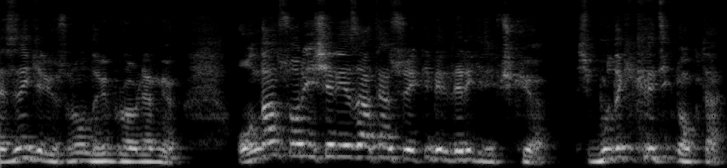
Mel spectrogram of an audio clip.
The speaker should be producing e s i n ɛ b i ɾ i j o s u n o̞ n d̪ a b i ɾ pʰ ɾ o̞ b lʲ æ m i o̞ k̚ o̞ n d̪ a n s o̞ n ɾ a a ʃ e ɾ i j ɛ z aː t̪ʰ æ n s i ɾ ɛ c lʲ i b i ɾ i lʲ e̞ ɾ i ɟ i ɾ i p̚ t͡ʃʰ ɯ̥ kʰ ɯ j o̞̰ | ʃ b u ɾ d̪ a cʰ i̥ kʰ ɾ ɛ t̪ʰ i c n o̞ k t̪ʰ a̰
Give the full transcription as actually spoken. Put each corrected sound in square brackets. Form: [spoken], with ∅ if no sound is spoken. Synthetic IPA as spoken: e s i n ɛ [ɟ] i ɾ i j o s u n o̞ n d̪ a b i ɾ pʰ ɾ o̞ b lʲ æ m [j] o̞ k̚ o̞ n d̪ a n s o̞ n ɾ a [i] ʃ e ɾ i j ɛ z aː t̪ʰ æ n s [y] ɾ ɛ c lʲ i b i ɾ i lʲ e̞ ɾ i ɟ i ɾ i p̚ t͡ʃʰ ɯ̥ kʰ ɯ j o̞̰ | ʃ b u ɾ d̪ a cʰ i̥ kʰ ɾ [i] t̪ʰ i c n o̞ k t̪ʰ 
